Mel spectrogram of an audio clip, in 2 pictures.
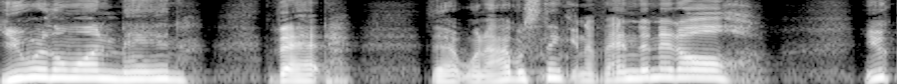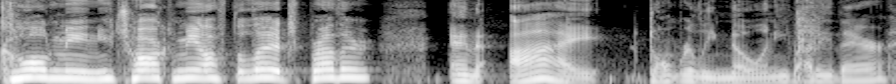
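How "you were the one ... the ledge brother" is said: high, loud, tipsy, emotional voice. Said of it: "at one point he says".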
